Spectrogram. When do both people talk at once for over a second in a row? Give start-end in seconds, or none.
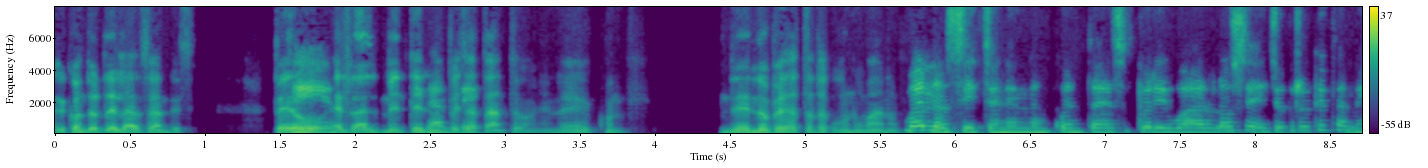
1.5-2.9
